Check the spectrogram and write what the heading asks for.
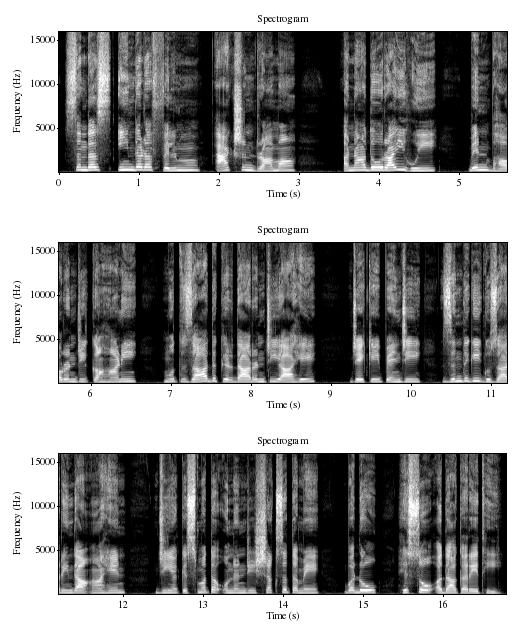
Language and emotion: Sindhi, neutral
